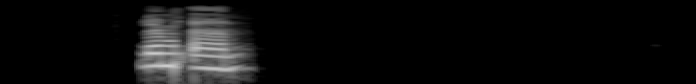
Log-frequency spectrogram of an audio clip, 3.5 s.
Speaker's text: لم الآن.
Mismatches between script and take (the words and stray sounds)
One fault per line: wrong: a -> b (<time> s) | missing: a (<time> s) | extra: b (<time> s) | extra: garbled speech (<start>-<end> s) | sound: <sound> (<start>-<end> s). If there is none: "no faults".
no faults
